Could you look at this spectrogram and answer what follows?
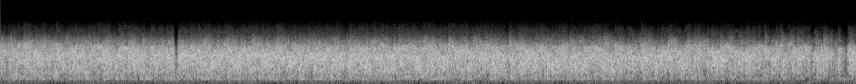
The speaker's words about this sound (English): and I would like to give her a big applause for being there.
